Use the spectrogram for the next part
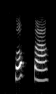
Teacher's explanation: A sílaba tônica é o fá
